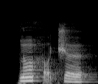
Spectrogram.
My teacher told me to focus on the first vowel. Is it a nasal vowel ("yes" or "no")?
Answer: yes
